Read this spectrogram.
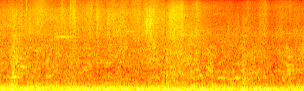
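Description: A young woman talks briefly with another woman nearby.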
